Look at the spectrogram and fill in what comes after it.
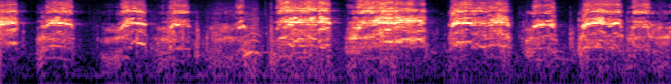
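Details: Pig on a farm squealing almost continuously in harsh, grating bursts about half a second to a second long, repeated with short breaks between them.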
